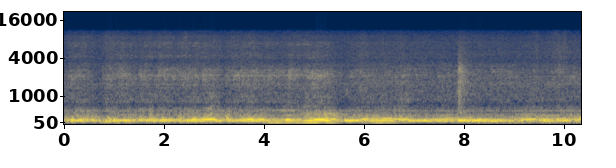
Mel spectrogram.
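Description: Faint low rumble of background noise that wavers in level, with a single sharp click about eight seconds in.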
